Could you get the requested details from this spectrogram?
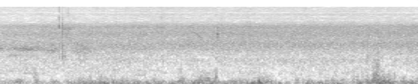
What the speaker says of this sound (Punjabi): ਹੁਣ ਹਵਾ ਚੱਲ ਗਈ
